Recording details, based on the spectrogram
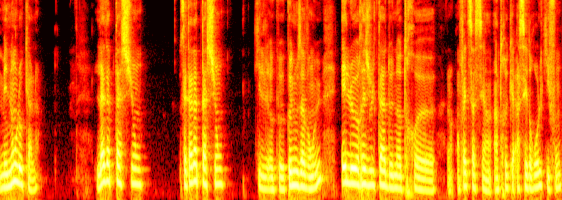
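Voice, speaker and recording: In a French accent, the speaker talks at a fairly slow pace with long, frequent pauses on a very clean recording with a silent background. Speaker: atheist live streamer debunking religion. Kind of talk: live stream science commentary. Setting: live stream with guests. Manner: halting, many fillers.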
